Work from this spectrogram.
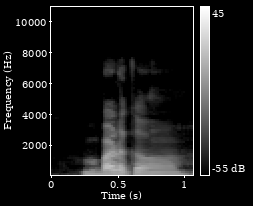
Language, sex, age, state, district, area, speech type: Kashmiri, male, 30-45, Jammu and Kashmir, Kupwara, rural, spontaneous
